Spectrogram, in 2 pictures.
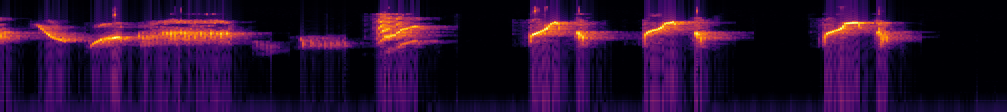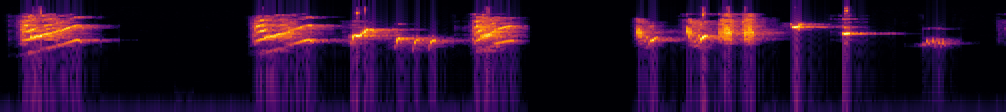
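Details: Long-tailed shrike delivering a mimicking song of quick upslurred whistles and chirp clusters, each burst roughly a second long and separated by short silences, all high-pitched and clean.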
